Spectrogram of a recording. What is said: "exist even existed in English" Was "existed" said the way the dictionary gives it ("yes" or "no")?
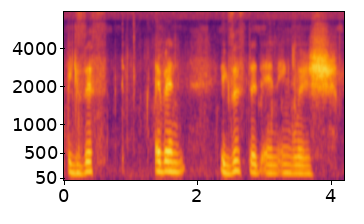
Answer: yes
